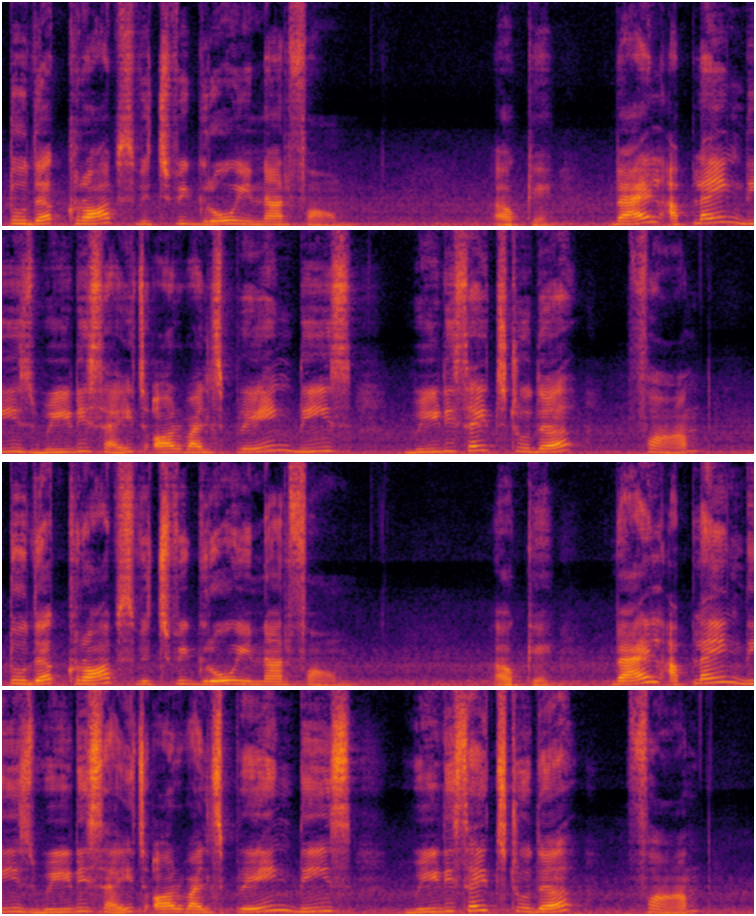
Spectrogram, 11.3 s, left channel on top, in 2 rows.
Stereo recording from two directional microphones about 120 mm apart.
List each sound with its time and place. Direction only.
0.0 s a woman's voice: 15° right (ahead or behind)
3.7 s a woman's voice: 15° right (ahead or behind)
